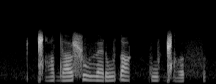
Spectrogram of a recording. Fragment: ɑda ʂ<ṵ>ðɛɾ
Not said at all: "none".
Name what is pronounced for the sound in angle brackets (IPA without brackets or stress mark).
u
